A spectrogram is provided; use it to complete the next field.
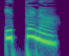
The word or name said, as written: ಇತ್ತಣ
